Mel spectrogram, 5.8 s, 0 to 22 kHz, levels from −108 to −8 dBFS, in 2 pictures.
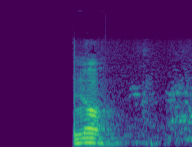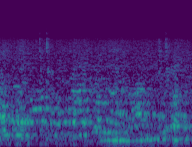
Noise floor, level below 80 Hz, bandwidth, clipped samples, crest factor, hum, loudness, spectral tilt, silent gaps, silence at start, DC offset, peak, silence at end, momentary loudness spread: -62 dBFS; -72 dBFS; 7.2 kHz; under 0.1%; 24 dB; none; -32 LUFS; -7 dB/octave; none; 1.1 s; under 0.1%; -16 dBFS; 0.2 s; 29 LU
